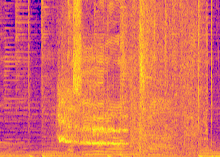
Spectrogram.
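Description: Car tyres screeching under hard braking: a loud squeal starting about a second in, sinking slightly in pitch for about a second and a half before fading out. The song's music continues underneath.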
